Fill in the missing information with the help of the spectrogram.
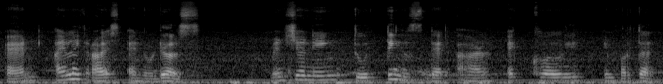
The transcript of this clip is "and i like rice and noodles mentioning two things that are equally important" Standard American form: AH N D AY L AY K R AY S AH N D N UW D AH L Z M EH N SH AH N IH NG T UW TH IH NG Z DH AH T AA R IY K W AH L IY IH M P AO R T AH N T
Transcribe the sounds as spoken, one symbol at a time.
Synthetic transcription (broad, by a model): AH N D AY L AY K R AY S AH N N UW D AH L S M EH N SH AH N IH NG T UW T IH NG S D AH T AA R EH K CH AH L IY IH M P AO R T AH N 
